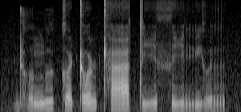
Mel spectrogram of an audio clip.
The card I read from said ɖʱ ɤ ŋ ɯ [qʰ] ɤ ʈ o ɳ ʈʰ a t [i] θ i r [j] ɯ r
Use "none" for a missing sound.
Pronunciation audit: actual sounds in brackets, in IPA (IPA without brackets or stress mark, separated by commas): k, i, j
